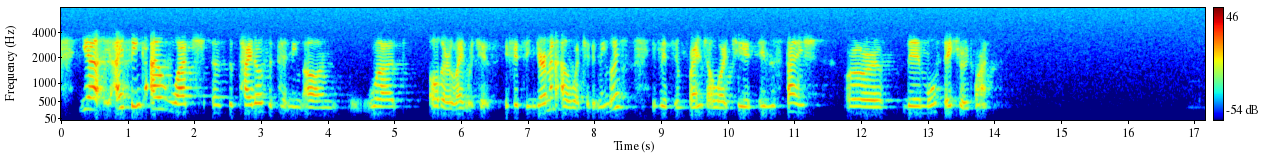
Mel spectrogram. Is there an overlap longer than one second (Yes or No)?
No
